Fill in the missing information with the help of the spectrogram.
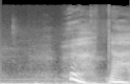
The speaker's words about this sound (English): Yawning. This is a late night episode if you can't tell.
